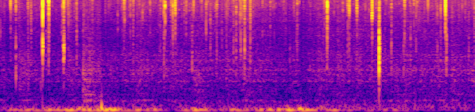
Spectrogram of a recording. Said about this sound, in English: In this episode, we'll spend some time out at … camp and hear the voices of people sitting around the campfire. Just a note before we start all of this audio was recorded at the campfire so you'll hear bits and pieces from the environment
